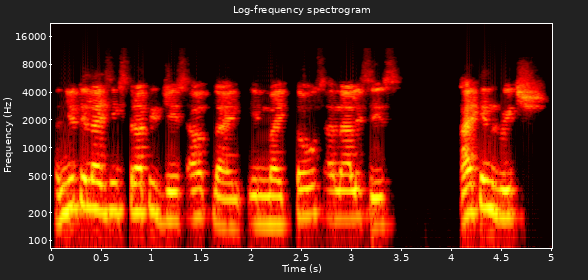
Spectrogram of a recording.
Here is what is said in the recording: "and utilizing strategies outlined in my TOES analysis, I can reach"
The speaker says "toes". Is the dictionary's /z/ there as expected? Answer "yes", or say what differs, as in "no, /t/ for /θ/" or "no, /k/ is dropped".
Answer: no, /s/ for /z/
